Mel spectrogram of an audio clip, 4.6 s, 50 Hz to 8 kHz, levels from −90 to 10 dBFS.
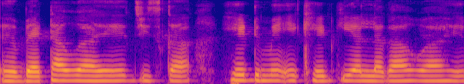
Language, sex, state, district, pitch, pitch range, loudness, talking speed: Hindi, female, Goa, North and South Goa, 180 Hz, 175-185 Hz, -18 LUFS, 155 wpm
